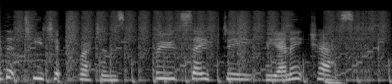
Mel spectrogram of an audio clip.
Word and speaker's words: TTIP: so you can make your own mind up ttip stands for the transatlantic trade and investment partnership and as you may have guessed it's it's pronounced ttip negotiated in secret it's a deal to cut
